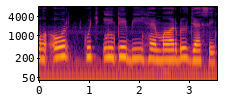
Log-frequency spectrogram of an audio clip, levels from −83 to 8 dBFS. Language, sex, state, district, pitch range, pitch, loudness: Hindi, female, Punjab, Kapurthala, 185-220 Hz, 200 Hz, -15 LUFS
